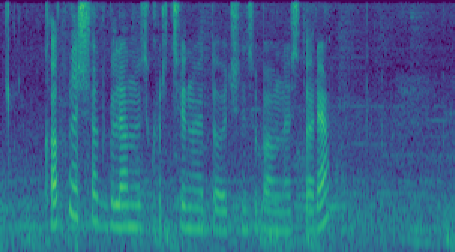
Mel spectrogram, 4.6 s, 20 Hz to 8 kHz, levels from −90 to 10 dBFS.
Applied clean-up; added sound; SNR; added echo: none; none; none; none.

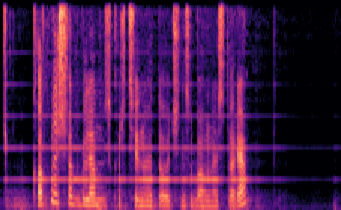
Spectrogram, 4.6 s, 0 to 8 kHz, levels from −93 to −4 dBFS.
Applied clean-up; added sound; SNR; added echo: neural mask model RNNoise.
